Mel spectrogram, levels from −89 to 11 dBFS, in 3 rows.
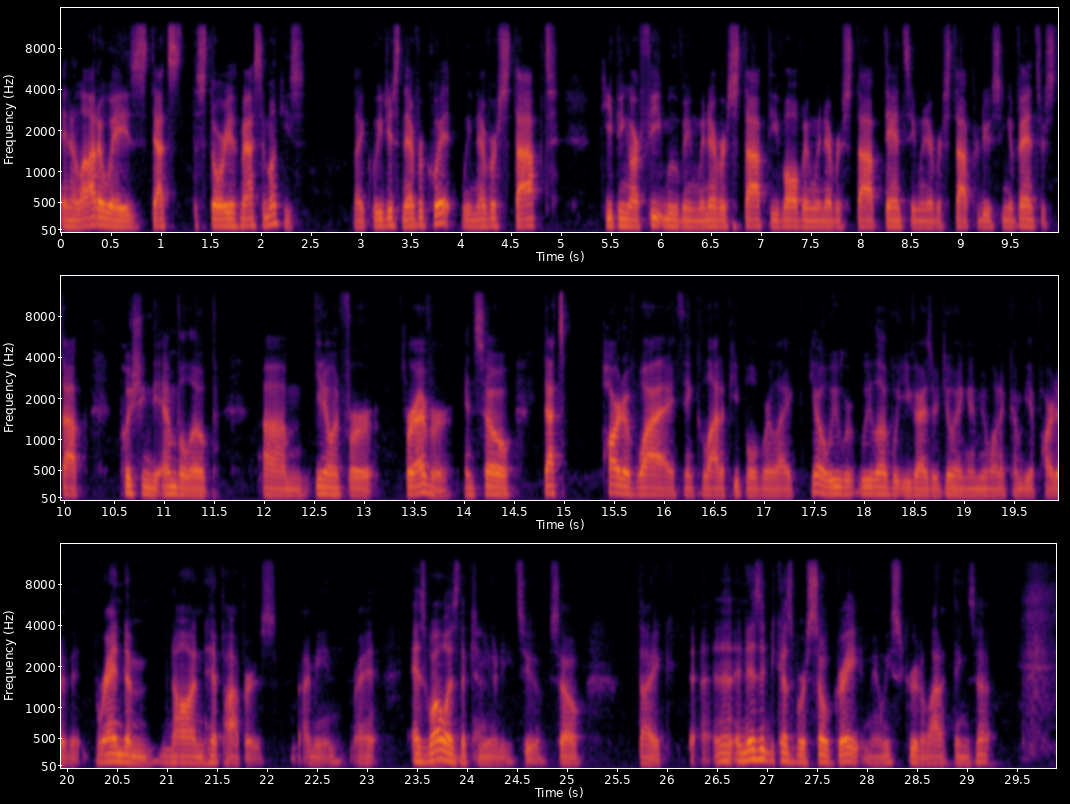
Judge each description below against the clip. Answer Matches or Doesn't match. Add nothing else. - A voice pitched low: Matches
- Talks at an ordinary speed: Doesn't match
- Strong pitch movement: Doesn't match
